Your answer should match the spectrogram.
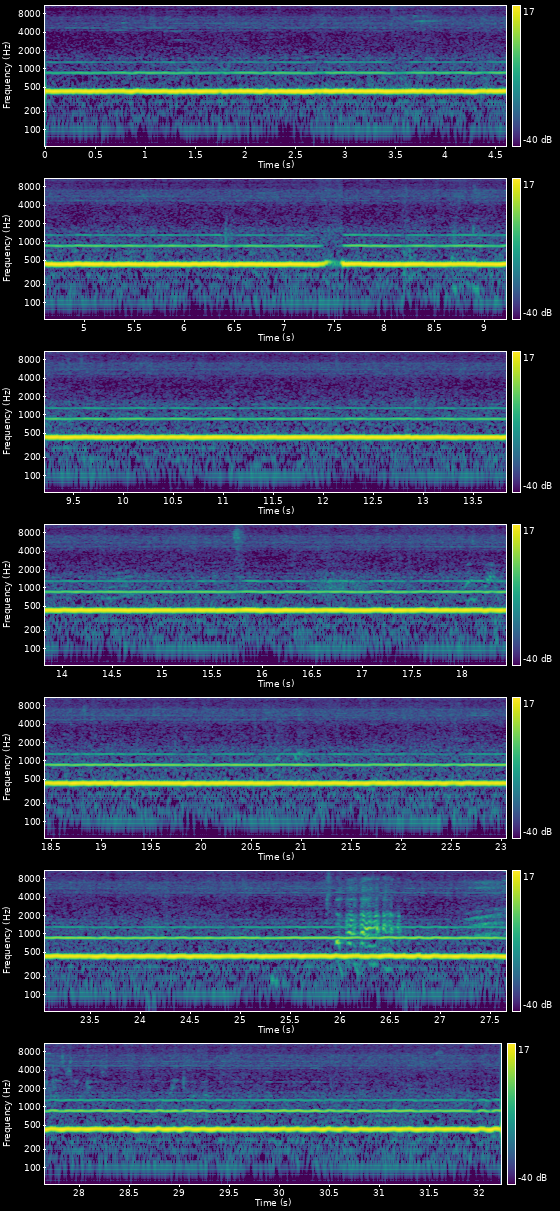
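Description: A singer's voice holding one long note at a single steady pitch, with a brief falter in level about seven and a half seconds in.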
